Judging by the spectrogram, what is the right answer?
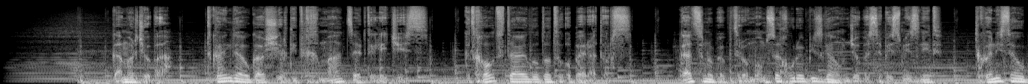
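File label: Georgian, male, IVR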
